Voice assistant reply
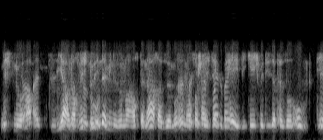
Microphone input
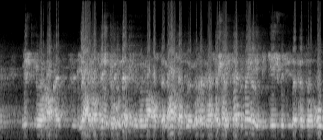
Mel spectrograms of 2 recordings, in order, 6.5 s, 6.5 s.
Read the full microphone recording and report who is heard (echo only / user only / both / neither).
echo only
